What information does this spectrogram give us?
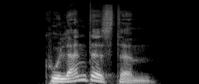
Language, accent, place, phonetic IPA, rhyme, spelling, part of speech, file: German, Germany, Berlin, [kuˈlantəstəm], -antəstəm, kulantestem, adjective, De-kulantestem.ogg
- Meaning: strong dative masculine/neuter singular superlative degree of kulant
